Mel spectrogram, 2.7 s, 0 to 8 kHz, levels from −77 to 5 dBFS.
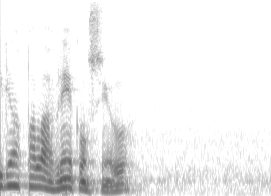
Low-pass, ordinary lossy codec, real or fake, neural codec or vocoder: none; none; real; none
